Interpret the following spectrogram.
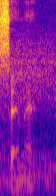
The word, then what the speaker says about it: Seimei: It definitely is Seimei. It is Seimei? Definitely. Okay. Looking at how that's spelled.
